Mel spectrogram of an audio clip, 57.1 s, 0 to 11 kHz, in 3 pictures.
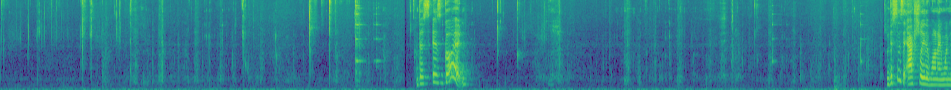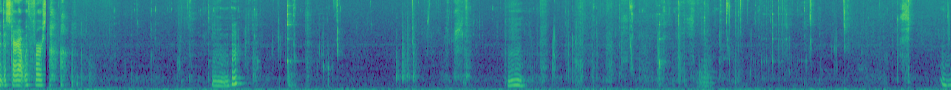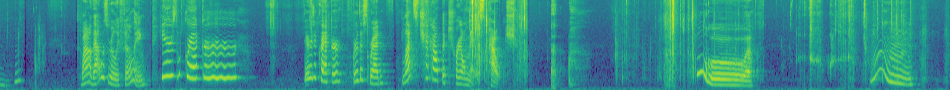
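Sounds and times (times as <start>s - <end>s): person chewing food: 0.0s - 8.3s, 9.8s - 17.7s, 20.4s - 39.5s, 48.3s - 52.1s, 53.1s - 57.0s.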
